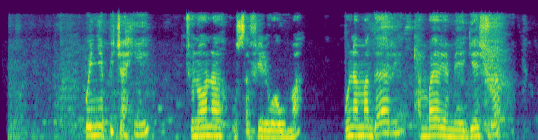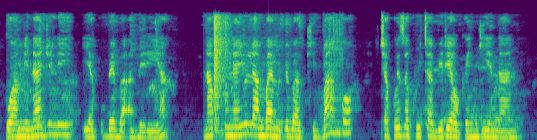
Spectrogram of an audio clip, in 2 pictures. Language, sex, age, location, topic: Swahili, female, 25-35, Nairobi, government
